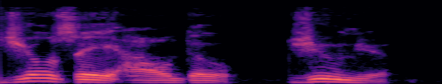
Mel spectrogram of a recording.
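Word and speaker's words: José Aldo: Junior Jose Aldo Jr., and I always say that wrong, it's Jose Aldo Jr., became the first 2023 inductee into the UFC Hall of Fame.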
